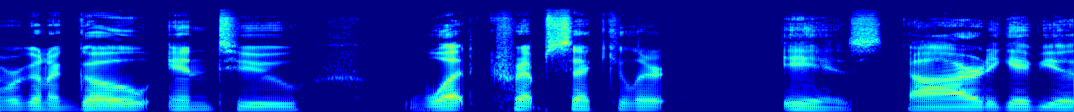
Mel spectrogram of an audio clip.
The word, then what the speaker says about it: crepuscular: You guys can check the link, and we're gonna go into what Crepuscular is.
